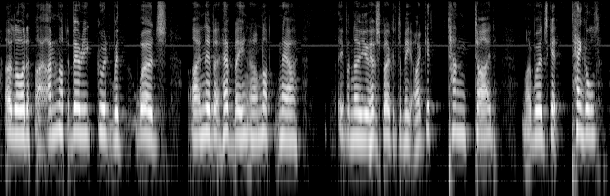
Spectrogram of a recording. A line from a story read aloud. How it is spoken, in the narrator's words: Moses pleaded with the Lord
